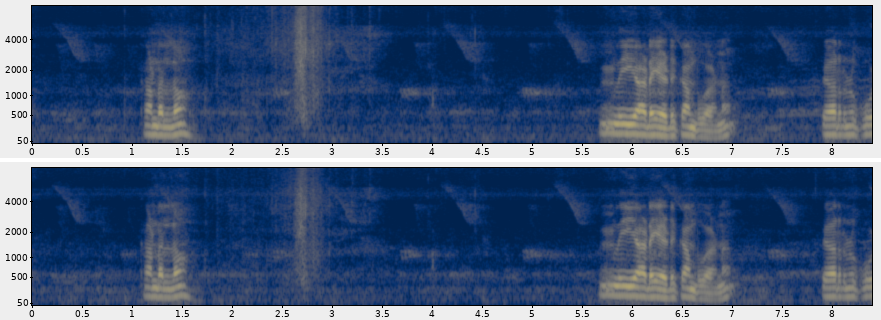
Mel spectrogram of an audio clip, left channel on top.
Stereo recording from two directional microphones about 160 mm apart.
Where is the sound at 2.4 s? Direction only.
25° left (ahead or behind).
